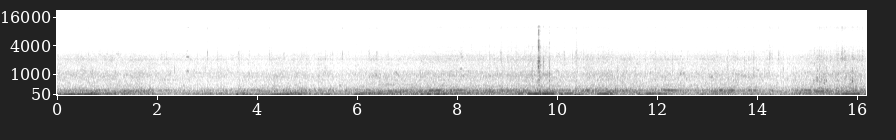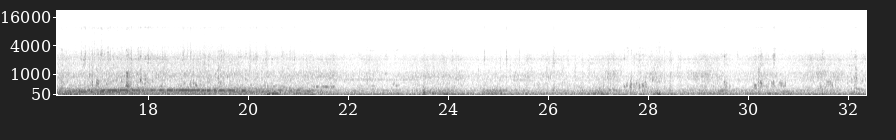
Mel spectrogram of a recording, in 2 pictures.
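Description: Double-decker bus and surrounding car traffic moving slowly, heard from the bus's upper deck: an uneven low rumble of engines and tyres that rises and falls in loudness, with a steady engine hum in the middle stretch.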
